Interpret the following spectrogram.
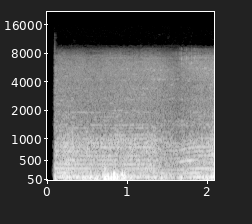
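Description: Honda XR 200's single-cylinder four-stroke engine idling steadily with the bike at a standstill, with one brief low bump just under a second in.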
